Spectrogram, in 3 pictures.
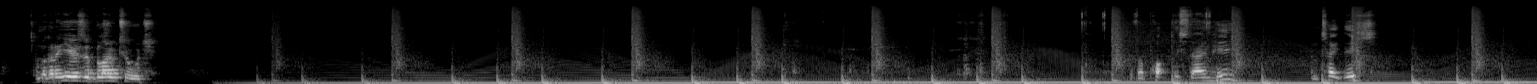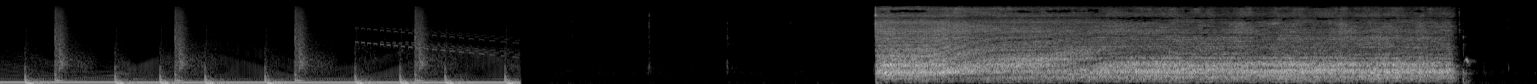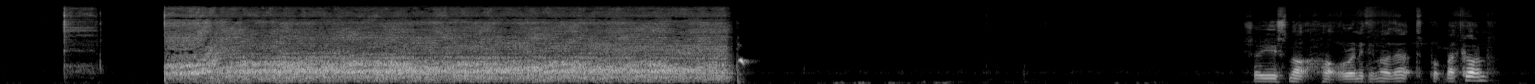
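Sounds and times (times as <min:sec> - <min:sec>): blowtorch flame hissing: 0:24.1 - 0:30.1, 0:32.4 - 0:38.2.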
